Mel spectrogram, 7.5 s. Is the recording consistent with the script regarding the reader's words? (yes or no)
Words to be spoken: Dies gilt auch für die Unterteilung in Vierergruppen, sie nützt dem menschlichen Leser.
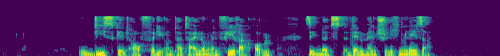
yes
